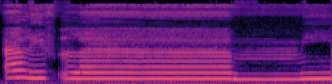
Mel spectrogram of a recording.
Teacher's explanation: terdapat pada awal ayat al-qur'an dibaca panjang 6 harakat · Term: mad lazim Harfi, Mat lazim harfi muriaba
